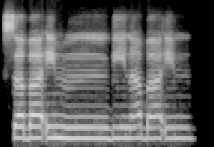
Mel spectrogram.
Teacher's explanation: बा का जो फतह है उसको मैंने आधे अलिफ के बराबर खींचा और एक अलिफ के बराबर गुन्ना किया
